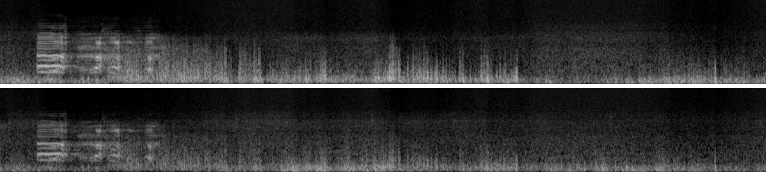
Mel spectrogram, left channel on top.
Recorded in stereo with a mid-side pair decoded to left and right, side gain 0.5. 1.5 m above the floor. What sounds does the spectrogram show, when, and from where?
0.4 s laughter: 50° left, 2 m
